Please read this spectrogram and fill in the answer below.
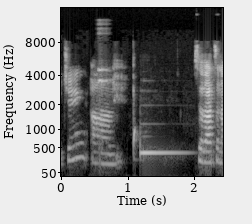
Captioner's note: ding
